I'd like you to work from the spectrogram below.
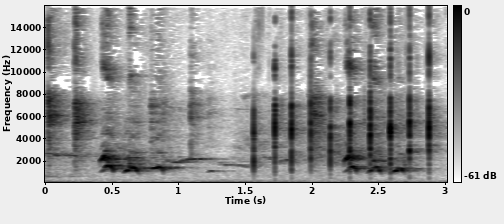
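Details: White-rumped shama, hand-tamed contest singer, sings short warbled phrases that repeat in similar form, mixed with a series of sharp dry clicks and snaps in the middle and end.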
